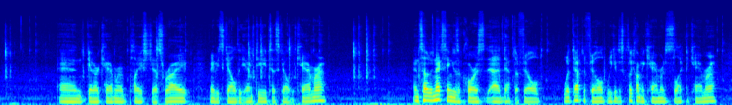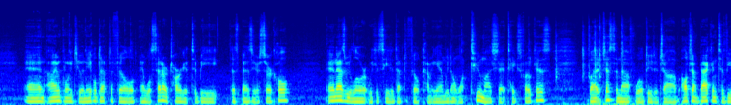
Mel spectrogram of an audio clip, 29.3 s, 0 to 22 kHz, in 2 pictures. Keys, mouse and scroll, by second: 0.2 g, 0.7 click, 1.7 g, 2.7 click, 3.2 s, 3.7 click, 5.0-5.9 typing, 5.7 click, 6.4 click, 6.8 scroll up 1, 7.2 typing, 7.8 click, 8.1-8.5 scroll up 3, 8.5 shift+middle click, 9.1-10.1 scroll down 2, 10.1 middle click, 10.9 click, 11.6 click, 13.5 click, 14.4 click, 16.0 click, 16.5 click, 17.2 click, 18.8 click, 20.5 click, 25.2 click, 26.4 alt+v, 27.1 typing, 29.1 q, 29.1 click.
